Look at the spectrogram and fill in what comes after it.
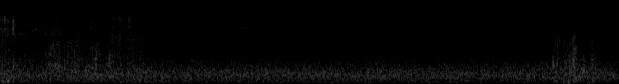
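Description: Faint outdoor quiet with rustling in the first second and again near the end. In between comes a small bird's high, quick trill followed by a few short chirps.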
